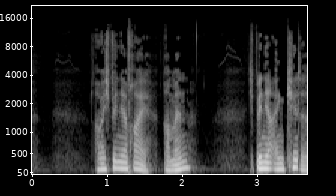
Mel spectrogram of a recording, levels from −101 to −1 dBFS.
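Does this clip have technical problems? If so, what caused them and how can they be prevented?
Yes. Two brief glitches cut into the speech, from 1.27 to 1.29 s just after "ich bin ja" and from 3.52 to 3.54 s. Both come from damaged data in the compressed stream: corrupted bytes make the decoder misread those frames and lose sync until it finds the next valid header. Checksummed transfer and verified, error-protected storage of the compressed file would prevent this.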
